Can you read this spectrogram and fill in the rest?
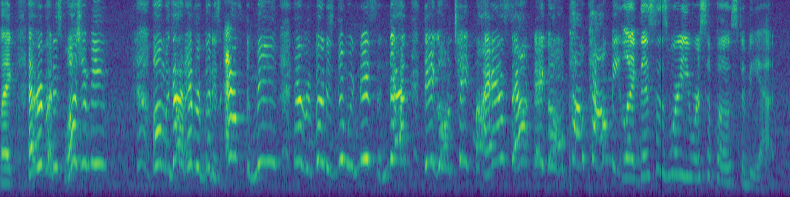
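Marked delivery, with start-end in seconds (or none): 0.4-7.8 very high, frantic, panicky paranoid voice. During a tarot reading, the speaker acts out someone's paranoia: mock-paranoid panicky voice. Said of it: "I'm sorry I have to say it in that voice".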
